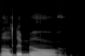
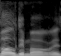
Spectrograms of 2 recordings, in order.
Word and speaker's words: Voldemort: Well, the T is silent. – The T is silent in the French fashion, Voldemort. – Oh, okay. – I believe Voldemort is back.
